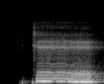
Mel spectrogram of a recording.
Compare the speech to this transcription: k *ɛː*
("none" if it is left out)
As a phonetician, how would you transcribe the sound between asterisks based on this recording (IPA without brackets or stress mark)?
ɛː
